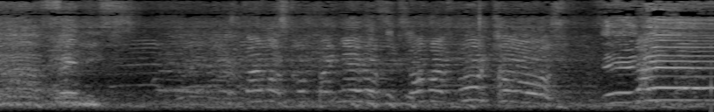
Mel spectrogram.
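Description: Men and women talk and call out in a crowd nearby.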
